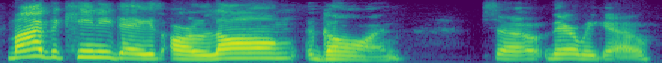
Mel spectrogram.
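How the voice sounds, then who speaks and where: A woman's voice: medium pitch, slow, fairly bright tone, no room sound. A middle-aged woman co-hosting a livestream, reading viewer comments in a blunt, rambling casual chat. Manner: blunt, rambling, laughs often. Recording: muffled, dry sound.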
